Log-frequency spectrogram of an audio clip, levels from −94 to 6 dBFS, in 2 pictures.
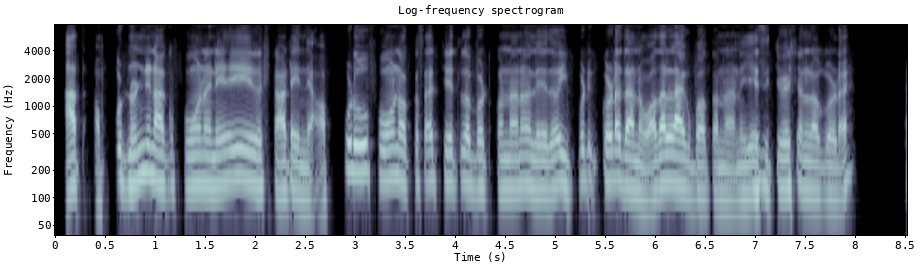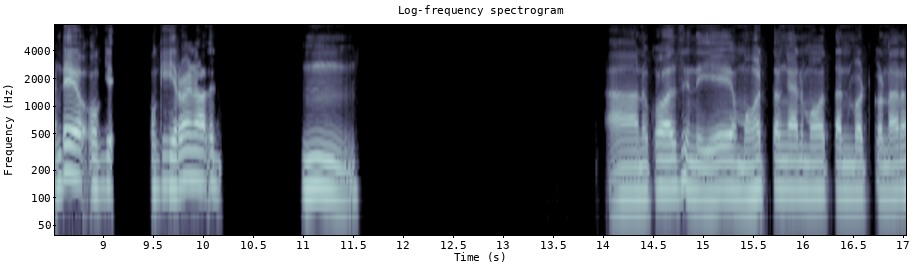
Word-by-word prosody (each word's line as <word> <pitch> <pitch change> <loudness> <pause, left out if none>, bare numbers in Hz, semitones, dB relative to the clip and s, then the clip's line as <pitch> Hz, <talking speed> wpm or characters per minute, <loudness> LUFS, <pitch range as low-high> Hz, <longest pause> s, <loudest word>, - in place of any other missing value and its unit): ఆహ్, - - +5 0.2
అప్పుడు - - -6
నుండి 180 +6 +3
నాకు 145 -1 +1
ఫోననేదీ 145 +3 +1 0.3
స్టార్టయింది. 120 -3 0
అప్పుడు 195 -1 0 0.2
ఫోనొక్కసారి 160 -1 -1
చేతిలో 150 0 -1
బట్టుకున్నానో 130 +2 -2
లేదో, 125 +3 +1
ఇప్పటికి 160 +6 -8
కూడా 160 0 +4
దాన్ని 120 -6 +2
వదల్లేకబోతన్నాను, 110 -8 +2
ఏ - - +4
సిట్యుయేషన్‌లో 130 -2 -2
గూడా. 105 -2 0 0.6
అంటే 190 +6 +5 0.3
ఒగ్గే 135 +1 -4 0.4
ఒక 130 - -9
ఇరవై 160 +3 +4
నాలుగ్ 150 -5 0 0.9
హ్మ్. 130 -5 +1 2.7
ఆ! - - -2 0.2
అనుకోవాల్సింది. 125 +2 0 0.2
ఏ - - +1 0.2
ముహూర్తం 125 +2 -2
గాని, 120 0 0
ముహూర్తాన్ని 115 -1 -2
పట్టుకున్నానో 115 +1 -2
130 Hz, 110 wpm, -24 LUFS, 120-150 Hz, 2.7 s, ఆహ్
